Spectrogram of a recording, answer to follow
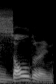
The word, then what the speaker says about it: soldering: Wait, how do you pronounce it? Soldering. Solder. There's Soldering. an L in it. Yeah, it's silent.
